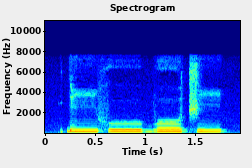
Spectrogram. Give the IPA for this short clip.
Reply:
ɗ iː˨ f uː˨ b oː˦ t͡ʃ i˦

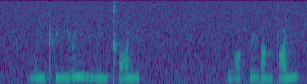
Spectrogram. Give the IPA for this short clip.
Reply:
b ə nʲ pʼ y nʲ w ʊ nʲ b y nʲ ɾ ɪ nʲ kʼ ɔ nʲ | w ɔ θ y ɾ ɔ nʲ tˤ ɪ nʲ

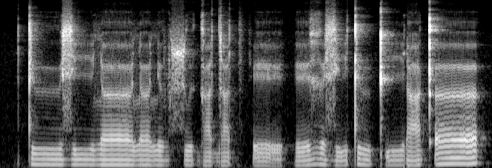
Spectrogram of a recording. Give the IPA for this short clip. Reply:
t ɨː z iː l ɜː l ɜ l ɪ v sʷ ɪ ɡ a d a t͡sʼ e | e ɣ ɪ z i t ɨː kʼ iː ɾ a kʼ ɜː

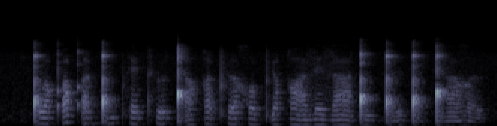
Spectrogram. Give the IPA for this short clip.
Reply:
ǃ o qʼ y qʼ i ɡ͡ǃ u pʰ ɛ tʰ ɵ ǃʼ a q i pʰ ə χ o pʼ y q a z ɛ z a ǃ u ɡ͡ǃ ø ɡ͡ǃ o ɡ͡ǃ a ʁ ə

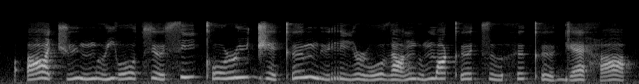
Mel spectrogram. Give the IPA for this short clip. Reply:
ʔ ɑ˩˧˩ t͡ʃ y˩˧˩ m ɯ˧˩˧ j o˩˧˩ t͡s ø˧˩˧ s i˦˥ kʼ o˧ ɹ y˦˥ d͡ʒ e˧˩˧ kʼ ø˦˥ m y˧˩˧ r i˧˩˧ ɹ o˩˧˩ ð ɑ˧˩˧ ŋ ɯ˧˩˧ m ɑ˦˥ kʼ ø˦˥ t͡s ɯ˧˩˧ h ø˦˥ kʼ ø˧˩˧ ɡʲ æ˩˧˩ h ɑ˩˧˩

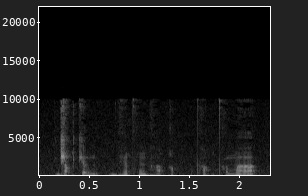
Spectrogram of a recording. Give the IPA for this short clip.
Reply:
d͡ʒ i q t͡ʃ ɨ m | bʱ ẽ pʰ ũ bʱ ã q | pʰ ɐ̃ q pʰ ɵ m ɐ̃

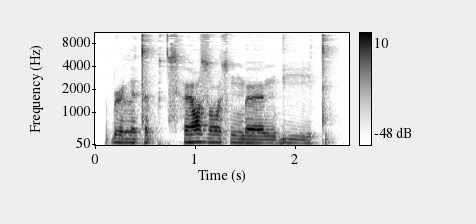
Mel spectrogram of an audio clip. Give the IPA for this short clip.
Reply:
ɓ ə˞ l ə t ɐ kʷ t͡sʰ œ zˤ uː s ŋ͡m œː ŋ ɠ i t

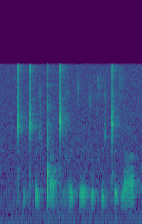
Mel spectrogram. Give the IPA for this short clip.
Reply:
ǁʰ ə ǁʰ ɜ ʃ ǃ a ɡ͡ǁ e ʁ ə t͡s ɜ t͡s o kʰ ə ʃ ǁ ə t l a

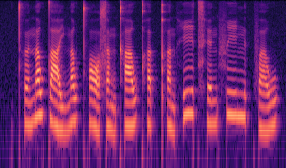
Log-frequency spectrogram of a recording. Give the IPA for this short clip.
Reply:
t̪ʰ ɵ˨˥ n ɐ˥ w t̪ aː˨˩ j ŋ ɐ˧ w t̪ʰ ɔː˨˩ s ɐ˨˩ ŋ kʰ aː˨˥ w kʰ ɐ˨˥ k̚ pʰ ɐ˨˩ n h iː˥ t͡sʰ ɪ˨˧ ŋ f iː˥ ŋ ɪ˥ k̚ f ɐ˨˥ w

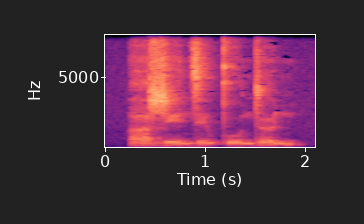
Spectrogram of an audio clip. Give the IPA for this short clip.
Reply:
a ɮ e n z e u̯ kʼ o n d œ ɲ

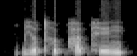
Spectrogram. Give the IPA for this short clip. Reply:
ɓ i˨˦ ə̯ t̪ʰ ə˨˩ p̚ h a˨˩ t̚ h e˨˦ ŋ

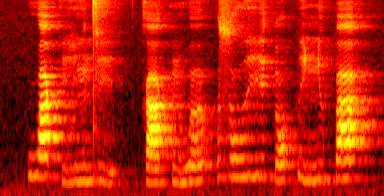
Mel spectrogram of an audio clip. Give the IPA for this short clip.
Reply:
w a˦ k i˨ ɣ ĩ˧ d i˦˨ | k aː˨ k ũ˨ w ə˧ | z o˦ ɣ iː˦ ɗ ɔ˨˦ p i˦˨ ɲ ɨ˧ p a˦

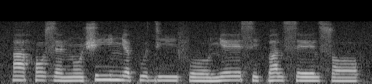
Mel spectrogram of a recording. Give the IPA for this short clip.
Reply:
a˨ h ɔ˨ z ɛ˨ ŋ ɔ̃˨ ʃ iː˧ ɲ ɛ˨ kʷ ɨ˨ d iː˨ f oː˨ ɲ eː˦ s i˧ ɡ͡b a˦ l s eː˧ l s ɔ˧

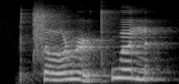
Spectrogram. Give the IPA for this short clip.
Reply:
t͡s ɤ˨˦ ɻ ɻ̩˨˩ kʰ w ə˥˨ n

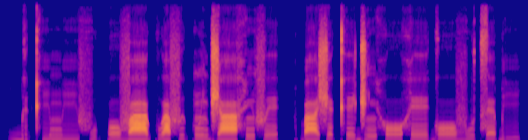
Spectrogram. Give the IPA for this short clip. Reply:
ɡ͡b ɪ˦ kʰ i˨ m iː˨ f u˨ k͡p o˦ v aː˦ kʷ a˦ f ɪ˦˨ kʷ ĩ˦ d͡ʒ aː˦ h ĩ˦ f e˦ | ɓ a˨ ʃ ɛ˨ kʰ e˦ d͡ʒ ĩ˨ h oː˦ h eː˦ ɡ oː˦ v u˦ t͡s ɛ˨ ɓ i˨

